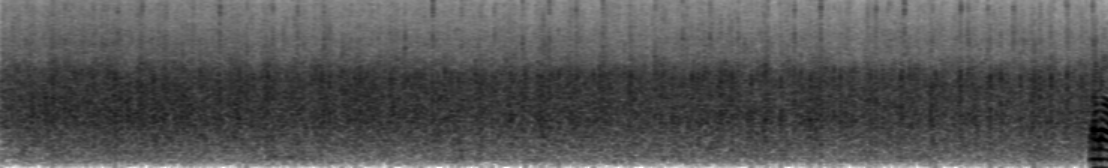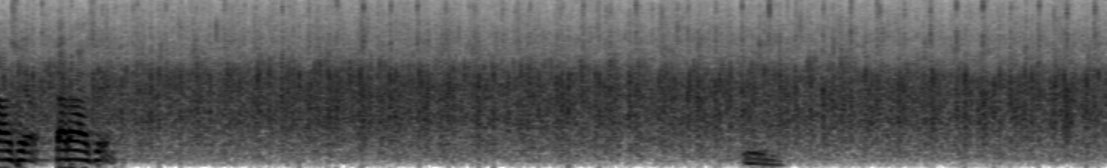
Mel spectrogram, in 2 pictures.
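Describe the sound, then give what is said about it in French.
Sustained crowd applause fills the whole stretch, a dense, steady clatter of many hands clapping at an even loudness, with a couple of brief voice-like sounds rising over it midway, applauding people who are to be baptized today. “Applaudissons ceux qui vont se faire baptiser aujourd'hui.”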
